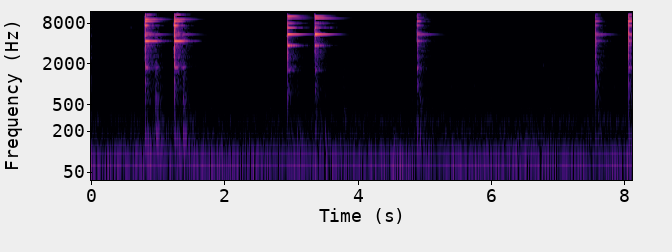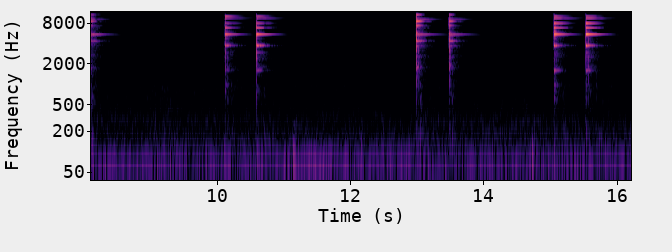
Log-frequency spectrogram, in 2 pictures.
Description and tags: Metal sound 13 (tapping knife sharpener)
Knives being tapped by a knife sharpener. Nice percussive sound.
knife, Metal, blade, sharpen, knives, sharpener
